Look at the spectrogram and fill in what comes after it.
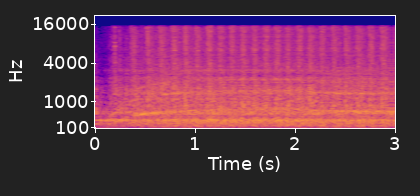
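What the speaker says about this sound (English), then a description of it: "I'm then going to continue to sew one big circle." A sewing machine runs nonstop while stitching a big circle on the top of a bag, a close, rapid, even needle chatter that holds at one steady speed throughout, with no voices.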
